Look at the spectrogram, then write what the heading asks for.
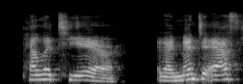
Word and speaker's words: Pelletier: Pelletier. And I meant to ask you, Kenneth, how to pronounce that properly. Is it That's Pelletier? the good French pronunciation. What's that? That's the very good French pronunciation.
